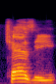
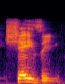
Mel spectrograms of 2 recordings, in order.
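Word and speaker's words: Chazy: It's not Chazzy, it's Shazy. So I guess they pronounce it different up there, the Ah, CH.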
